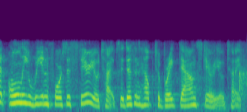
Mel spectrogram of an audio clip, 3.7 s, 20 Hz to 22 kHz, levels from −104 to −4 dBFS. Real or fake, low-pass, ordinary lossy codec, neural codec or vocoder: real; 5.4 kHz; Opus, 24 kbps; none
